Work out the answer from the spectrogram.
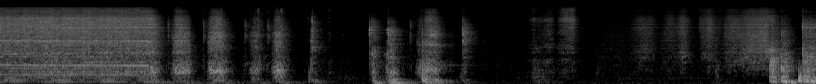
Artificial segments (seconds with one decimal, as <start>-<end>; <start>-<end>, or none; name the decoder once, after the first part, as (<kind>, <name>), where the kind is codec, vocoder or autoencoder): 0.4-1.9 (autoencoder, DAC-VAE); 4.5-5.2; 5.7-8.2

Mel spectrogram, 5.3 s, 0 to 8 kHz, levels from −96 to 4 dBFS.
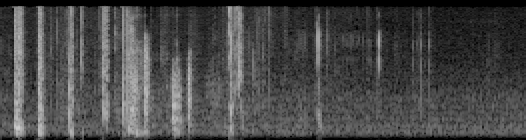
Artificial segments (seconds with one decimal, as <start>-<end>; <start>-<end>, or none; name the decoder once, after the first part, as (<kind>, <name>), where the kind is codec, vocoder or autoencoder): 1.2-2.1 (autoencoder, DAC-VAE)

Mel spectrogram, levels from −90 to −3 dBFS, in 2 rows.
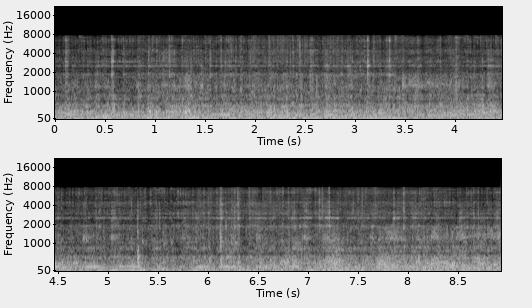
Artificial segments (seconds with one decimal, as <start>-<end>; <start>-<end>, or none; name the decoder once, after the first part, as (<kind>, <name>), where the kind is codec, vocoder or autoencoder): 3.3-4.0 (autoencoder, DAC-VAE); 5.8-8.1

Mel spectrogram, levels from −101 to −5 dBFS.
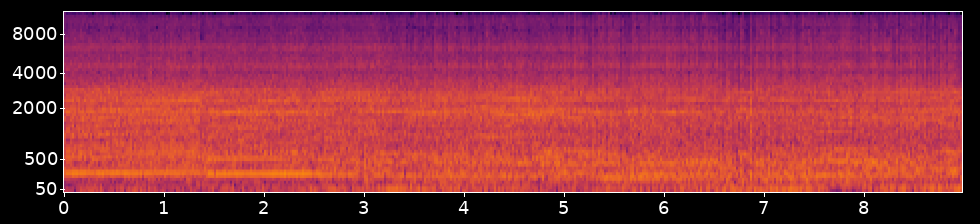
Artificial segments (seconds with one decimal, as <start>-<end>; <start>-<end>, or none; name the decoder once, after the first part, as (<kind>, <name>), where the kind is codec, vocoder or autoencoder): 0.0-0.6 (autoencoder, DAC-VAE); 1.5-3.4; 4.5-5.0; 7.5-8.0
